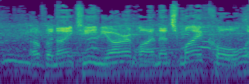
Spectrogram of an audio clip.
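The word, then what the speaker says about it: Mycole: That's Michael. It's spelled M-Y-C-O-L-E.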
